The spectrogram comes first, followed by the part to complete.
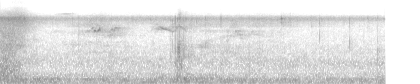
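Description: A short rushing burst at the start, then a single sharp snap a little under two seconds in, over faint bird chirps and a steady faint high hiss. The sound cuts off abruptly just before the end.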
